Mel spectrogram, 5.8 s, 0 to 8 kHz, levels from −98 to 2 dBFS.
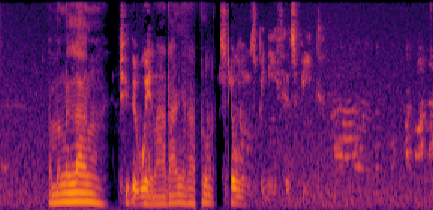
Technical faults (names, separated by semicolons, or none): speech suppressed in double talk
